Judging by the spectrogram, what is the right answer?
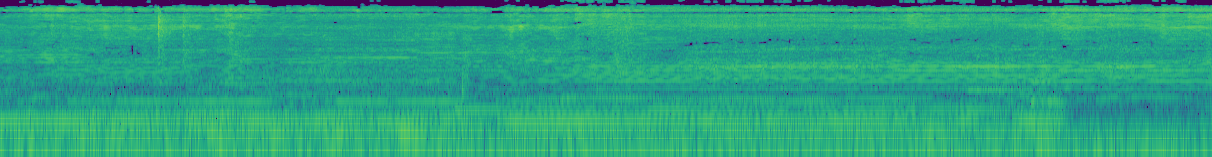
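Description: Electric barber clippers running with a steady hum.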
